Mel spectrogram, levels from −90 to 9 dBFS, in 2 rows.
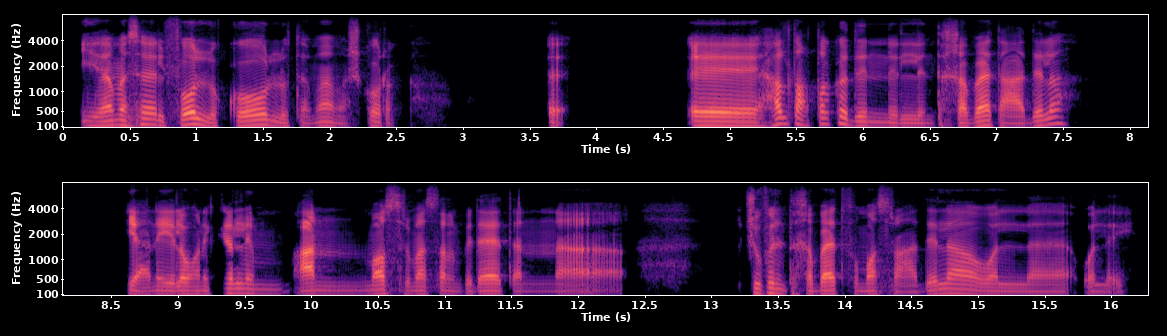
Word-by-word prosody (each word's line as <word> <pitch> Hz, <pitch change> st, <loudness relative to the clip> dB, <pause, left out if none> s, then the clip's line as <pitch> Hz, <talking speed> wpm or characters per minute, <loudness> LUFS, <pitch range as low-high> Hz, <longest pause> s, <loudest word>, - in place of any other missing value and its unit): يا 120 Hz, +1 st, +2 dB
مساء 140 Hz, +3 st, +1 dB
الفل. 140 Hz, -2 st, +3 dB
كله 125 Hz, -3 st, +1 dB
تمام، 105 Hz, +2 st, -6 dB
أشكُرك. 85 Hz, -, -6 dB, 1.2 s
أ -, -, 0 dB, 1.0 s
آآ 115 Hz, -2 st, +7 dB
هل 160 Hz, +10 st, +2 dB
تعتقد 160 Hz, -5 st, 0 dB
إن 110 Hz, -3 st, -4 dB
الانتخابات 95 Hz, +4 st, 0 dB
عادلة؟ 125 Hz, -, -1 dB, 1.1 s
يعني 100 Hz, +2 st, +4 dB
لو 105 Hz, 0 st, +1 dB
هنتكلّم 115 Hz, +2 st, -3 dB
عن 105 Hz, 0 st, +4 dB
مصر 110 Hz, 0 st, 0 dB
مثلًا 105 Hz, -1 st, -4 dB
بدايةً، 95 Hz, +1 st, +1 dB, 1.7 s
بتشوف 130 Hz, +1 st, -5 dB
الانتخابات 110 Hz, -4 st, +1 dB
في 100 Hz, -, -15 dB
مصر 95 Hz, -1 st, -4 dB
عادلة، 115 Hz, +8 st, -2 dB
والّا 90 Hz, -3 st, -8 dB
والّا -, -, -10 dB
إيه؟ -, -, -17 dB
110 Hz, 105 wpm, -25 LUFS, 100-125 Hz, 1.7 s, آآ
